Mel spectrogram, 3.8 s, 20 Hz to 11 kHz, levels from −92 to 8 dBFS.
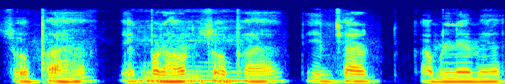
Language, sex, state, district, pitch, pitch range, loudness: Hindi, male, Bihar, Patna, 135 Hz, 130-145 Hz, -19 LUFS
